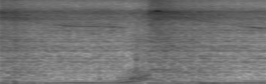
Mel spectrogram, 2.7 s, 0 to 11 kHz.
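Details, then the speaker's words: Turbocharged BMW after fuel supply diagnosis (low pressure sensor stuck reading 98 psi): throttle snap rises cleanly and falls to idle with faint turbo spool whistle, no fuel pump codes; responds healthily. "that turbo spooling up oh good that's that raw BMW power right there"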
